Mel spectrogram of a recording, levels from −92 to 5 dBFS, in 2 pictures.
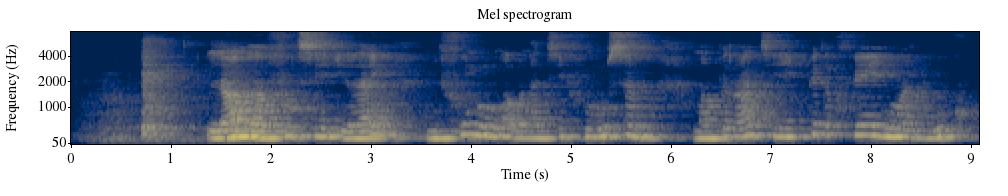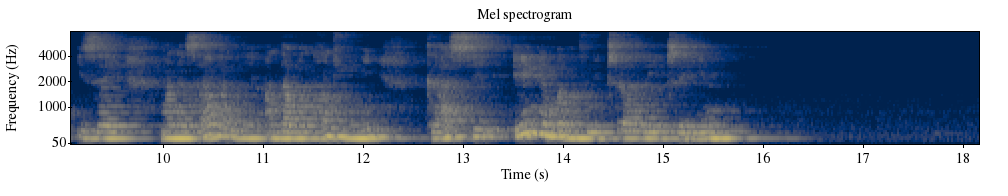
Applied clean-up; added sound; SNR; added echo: none; none; none; reverberation time 1.0 s.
